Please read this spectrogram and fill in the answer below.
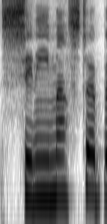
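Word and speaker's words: KineMaster: And, you know, actually, there's a, I've mentioned this before, but there's a, I think it's pronounced Cinemaster, but it's spelt with a K, which is a editing app, certainly for Android.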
